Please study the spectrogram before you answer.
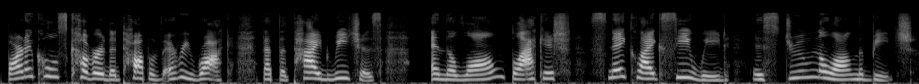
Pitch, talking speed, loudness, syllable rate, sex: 255 Hz, 145 wpm, -21 LUFS, 4.4 syllables/s, female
